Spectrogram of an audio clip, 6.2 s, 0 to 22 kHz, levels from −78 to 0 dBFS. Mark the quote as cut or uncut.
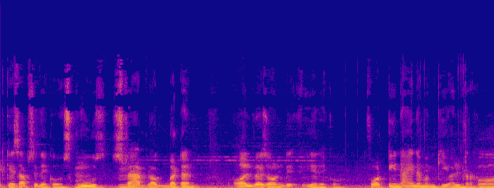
uncut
